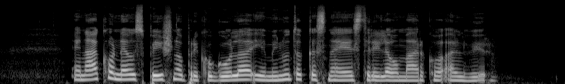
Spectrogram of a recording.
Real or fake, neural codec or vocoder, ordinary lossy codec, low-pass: fake; vocoder, 44.1 kHz, 128 mel bands, Pupu-Vocoder; none; 19.8 kHz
